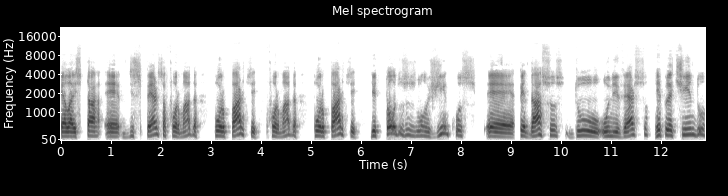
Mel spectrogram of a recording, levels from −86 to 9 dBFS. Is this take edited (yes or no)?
yes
